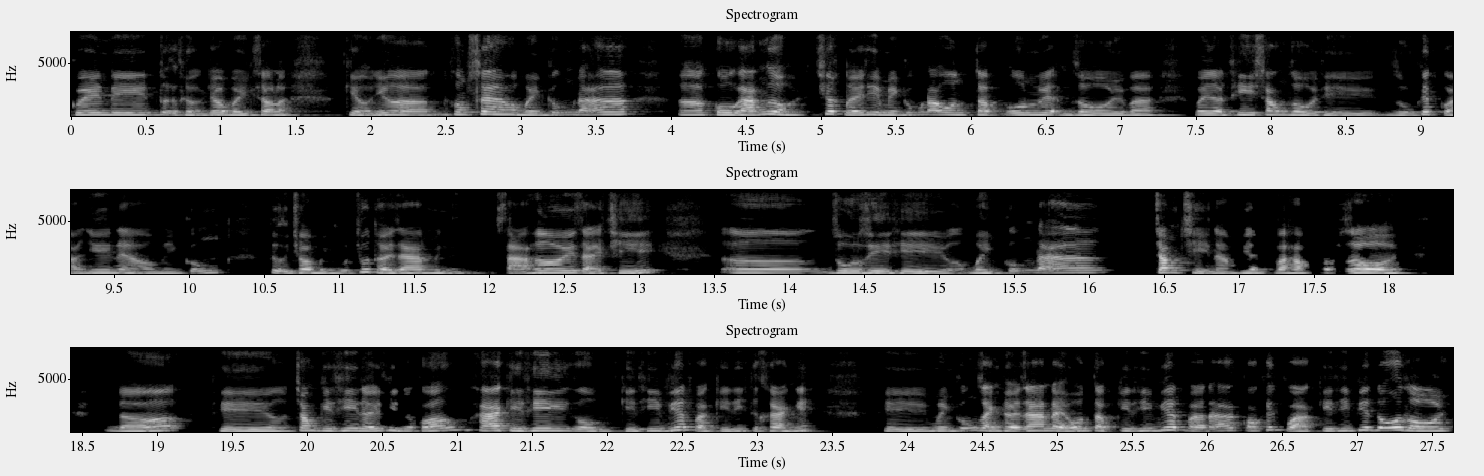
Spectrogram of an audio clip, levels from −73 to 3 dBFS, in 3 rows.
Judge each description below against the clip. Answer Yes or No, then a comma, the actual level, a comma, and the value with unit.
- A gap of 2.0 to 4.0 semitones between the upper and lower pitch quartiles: Yes, average, 3.6 semitones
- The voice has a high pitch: No, medium, 180 Hz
